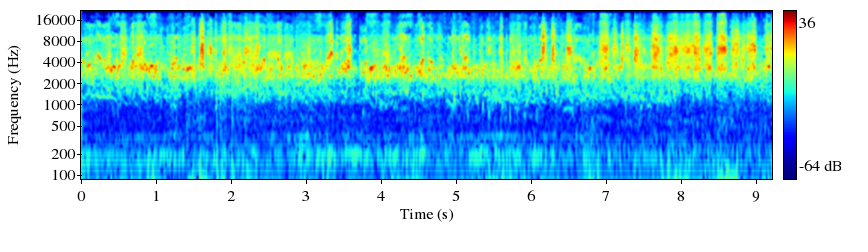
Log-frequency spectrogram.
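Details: Aviary flock of Australian budgies keeping up a long stretch of busy chirping and warbling, high and scratchy, with frequent clicky tweets layered through.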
